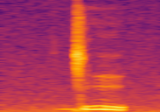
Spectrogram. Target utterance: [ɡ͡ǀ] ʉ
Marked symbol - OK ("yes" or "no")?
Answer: yes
